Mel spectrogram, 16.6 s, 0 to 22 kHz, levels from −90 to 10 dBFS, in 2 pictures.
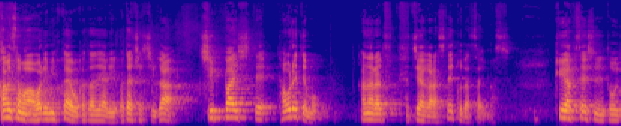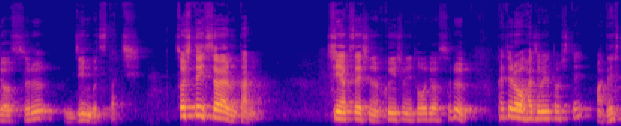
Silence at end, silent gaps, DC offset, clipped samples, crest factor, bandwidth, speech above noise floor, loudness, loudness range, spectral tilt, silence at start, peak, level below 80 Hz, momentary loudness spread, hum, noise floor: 0 s; none; under 0.1%; under 0.1%; 20 dB; over 20 kHz; 44 dB; -21 LUFS; 5 LU; -5 dB/octave; 0 s; 0 dBFS; -82 dBFS; 18 LU; none; -65 dBFS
